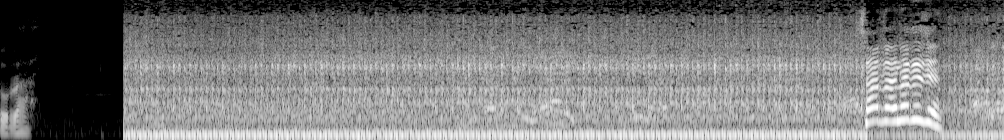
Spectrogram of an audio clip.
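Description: Diesel tractor engine idling steadily, starting about a second in, with a man shouting loudly near the end.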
